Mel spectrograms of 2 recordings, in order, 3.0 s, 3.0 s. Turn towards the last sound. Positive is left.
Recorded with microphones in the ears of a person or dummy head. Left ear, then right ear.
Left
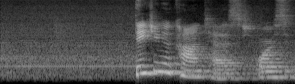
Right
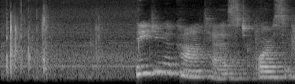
turn(degrees=-55)  # may be behind; listen again after turning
